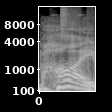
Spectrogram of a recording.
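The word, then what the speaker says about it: Hai: This week on the global warmup, my Trident Tested record of the week is from High, which is spelled H A I.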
